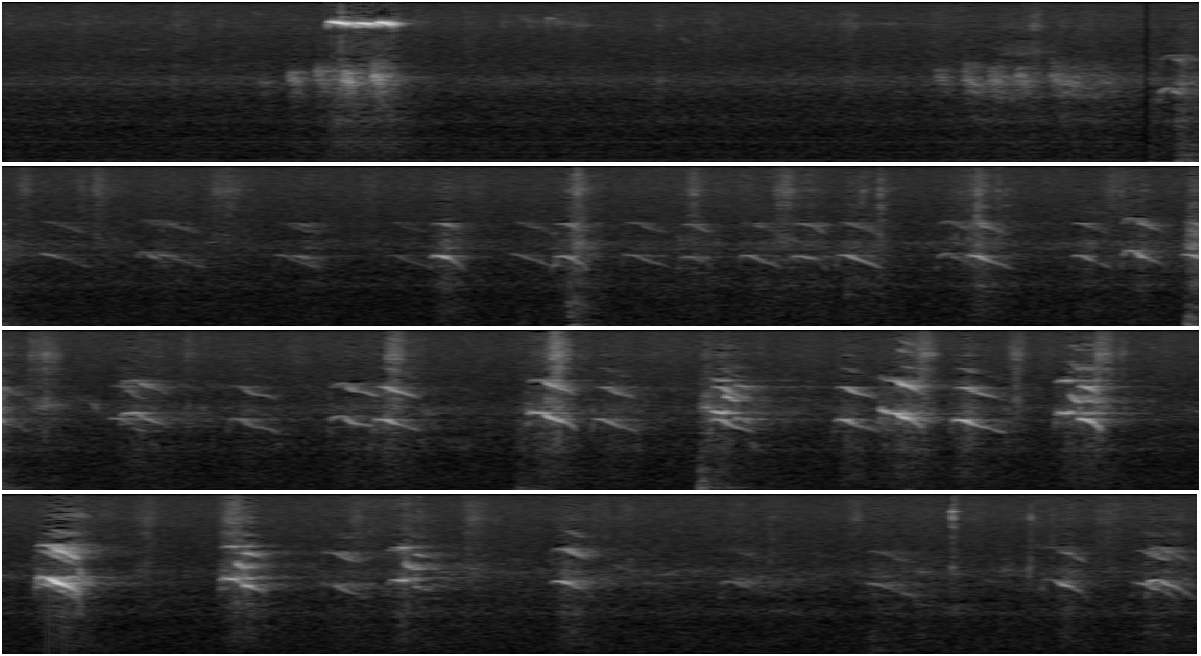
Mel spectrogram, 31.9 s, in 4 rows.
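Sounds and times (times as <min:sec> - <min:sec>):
bird calling down-curving notes: 0:00.8 - 0:04.8, 0:25.4 - 0:31.9.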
